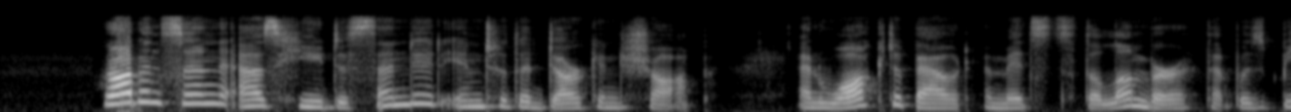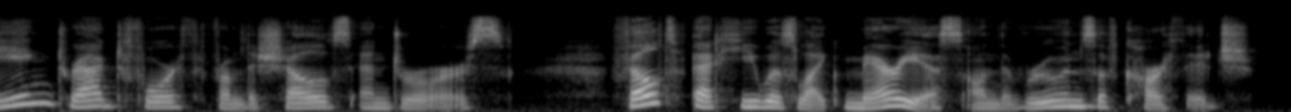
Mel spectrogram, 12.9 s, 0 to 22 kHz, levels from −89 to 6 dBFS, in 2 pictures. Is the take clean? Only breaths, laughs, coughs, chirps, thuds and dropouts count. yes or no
yes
